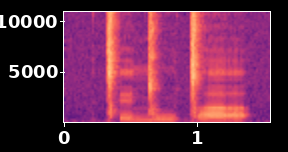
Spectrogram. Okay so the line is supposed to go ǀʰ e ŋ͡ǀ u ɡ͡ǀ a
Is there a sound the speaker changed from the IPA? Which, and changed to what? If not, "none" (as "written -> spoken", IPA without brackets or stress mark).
none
